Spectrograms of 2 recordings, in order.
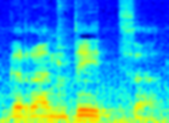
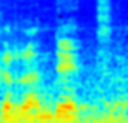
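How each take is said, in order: First: The stressed e vowel is closed. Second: The stressed e vowel is open. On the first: The speaker calls it right. "that's a closed vowel. What you should be singing is grandezza" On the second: The speaker calls it wrong. "not grandezza"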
